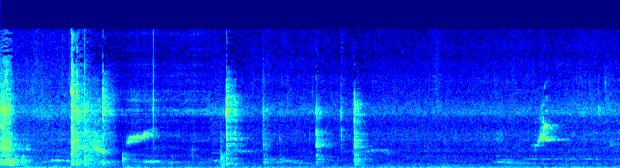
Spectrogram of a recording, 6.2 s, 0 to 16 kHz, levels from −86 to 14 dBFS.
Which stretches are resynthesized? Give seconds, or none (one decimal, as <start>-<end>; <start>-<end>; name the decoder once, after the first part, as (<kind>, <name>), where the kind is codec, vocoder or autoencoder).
1.1-2.1 (codec, SNAC)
